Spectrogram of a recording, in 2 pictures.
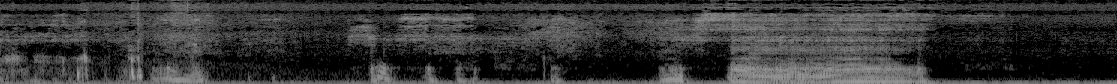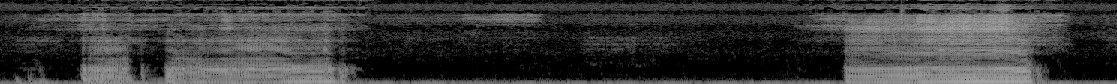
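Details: French Bulldog sound asleep and dreaming while cuddling with another French Bulldog indoors. Its eyes flutter. Three drawn-out, nasal, rumbling snores come roughly every four seconds, with soft snuffles and faint clicks between them.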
